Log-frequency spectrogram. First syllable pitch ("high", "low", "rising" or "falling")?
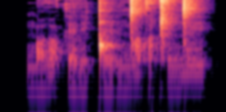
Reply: rising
